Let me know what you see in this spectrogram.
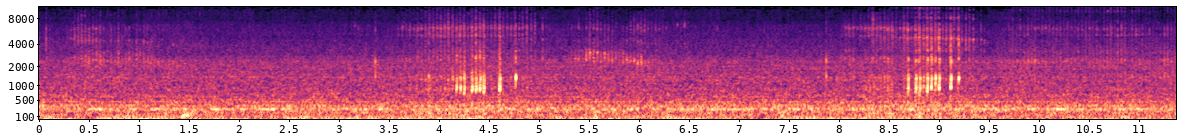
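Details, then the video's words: Domestic cat purring softly beneath a steady background hum, with two short bursts of brighter rustling or scratching noise in the middle and near the end. "Cat purring compilation"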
